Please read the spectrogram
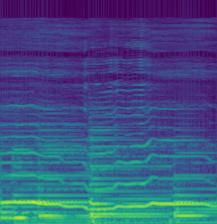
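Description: A woman sings a long held note with piano accompaniment. The note dips and moves to a new pitch about a second in, then changes again near the end, over sustained piano chords.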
